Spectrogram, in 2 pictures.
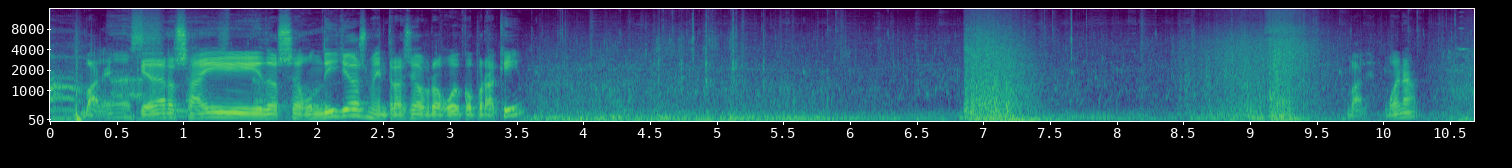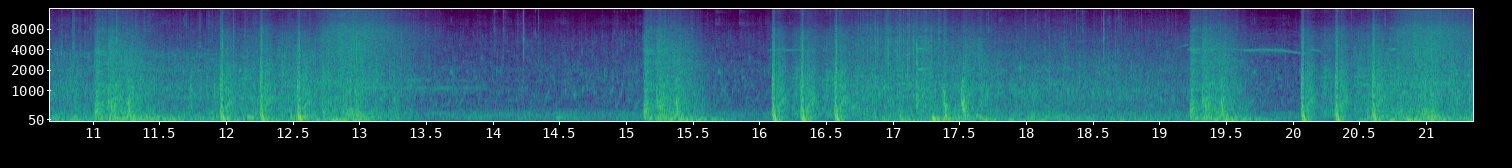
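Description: Magic spell effects whoosh and shimmer.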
